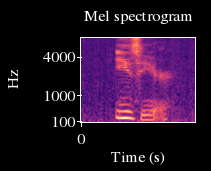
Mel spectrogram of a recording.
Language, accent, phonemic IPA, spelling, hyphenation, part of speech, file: English, US, /ˈi.zi.ɚ/, easier, ea‧si‧er, adjective / adverb, En-us-easier.ogg
- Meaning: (adjective) comparative form of easy: more easy; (adverb) more easily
